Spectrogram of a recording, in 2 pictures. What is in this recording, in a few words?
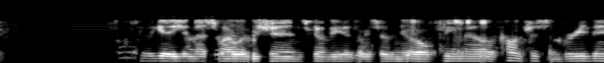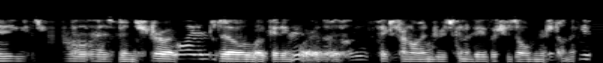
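Police Dispatch; Raleigh; Southwest District; wake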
